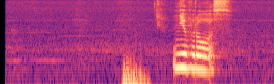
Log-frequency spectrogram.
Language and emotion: Russian, sad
